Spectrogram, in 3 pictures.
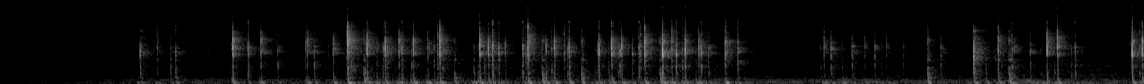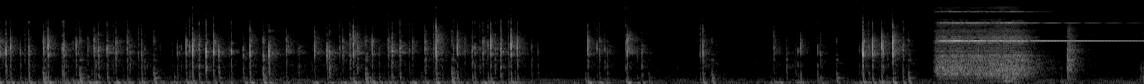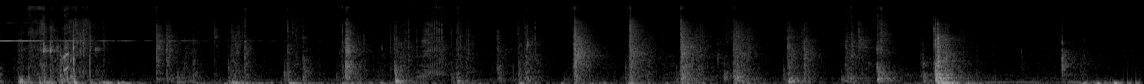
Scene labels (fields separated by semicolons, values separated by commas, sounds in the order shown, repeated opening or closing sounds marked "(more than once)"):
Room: office, hallway; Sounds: keyboard typing, bell ringing, footsteps, door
